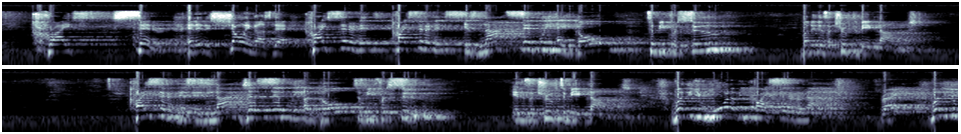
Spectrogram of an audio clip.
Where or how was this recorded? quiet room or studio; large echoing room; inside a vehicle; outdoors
large echoing room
